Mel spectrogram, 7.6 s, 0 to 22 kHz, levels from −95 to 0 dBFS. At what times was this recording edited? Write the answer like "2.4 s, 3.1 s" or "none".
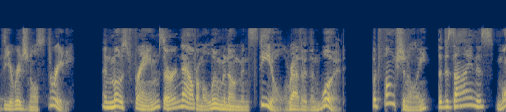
2.9 s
